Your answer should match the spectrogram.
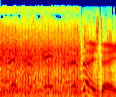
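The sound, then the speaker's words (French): A voice imitates machine gun fire with a rapid, steady rattle of mouth-made bursts, then breaks into sweeping, falling vocal tones near the end. “Les mitraillettes, ah je les vois, elles sont là au coin, effectivement.”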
